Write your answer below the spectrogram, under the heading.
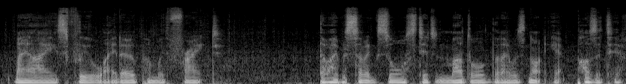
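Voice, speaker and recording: Very deep and low, a man's voice stays monotone with flat intonation. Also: long, frequent pauses. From British. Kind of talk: sleep story. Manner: soft-spoken; slow, relaxing.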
